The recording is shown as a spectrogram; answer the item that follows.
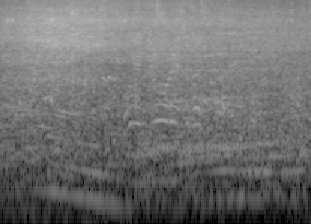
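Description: A small van's engine running with a steady low hum, with people's voices chatting nearby.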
